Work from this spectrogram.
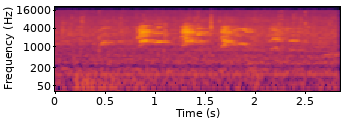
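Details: Miniature dachshund puppies, four weeks old, finishing their first meal of rice cereal and canned puppy food. Three quick, thin, high-pitched squeals come close together midway through, then softer chirps fade out against low background hum.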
